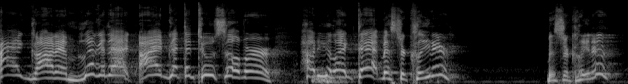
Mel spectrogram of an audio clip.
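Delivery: very high-pitched, squeaky put-on goblin chatter. Speaking to Elroth, voicing a character in a put-on character voice. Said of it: "this sort of voice like".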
